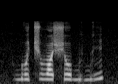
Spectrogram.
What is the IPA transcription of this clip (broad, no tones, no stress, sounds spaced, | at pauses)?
ɡʷ i t͡ʃ v ɒ ʃ o b i̤ b i̤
